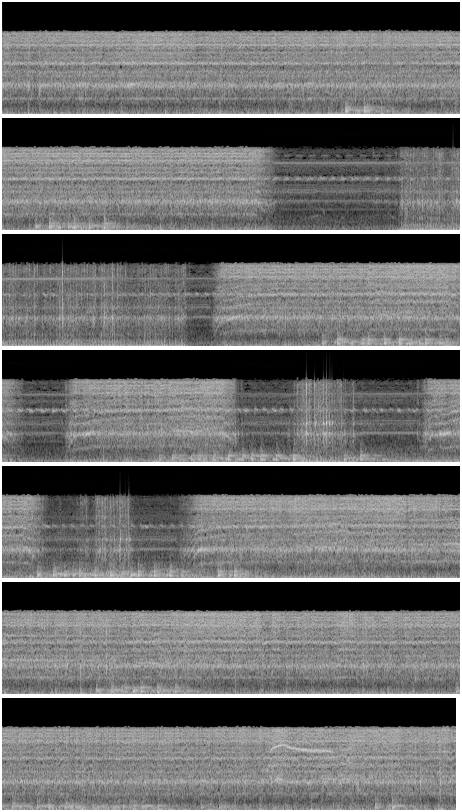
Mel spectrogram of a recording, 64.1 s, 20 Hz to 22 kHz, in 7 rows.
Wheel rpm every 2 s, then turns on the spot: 150, 150, 150, 160, 150, 160, 140, 20, 20, 30, 30, 120, 160, 100, 100, 140, 20, 30, 70, 20, 130, 160, 160, 160, 160, 160, 160, 160, 160, 160, 160, 160.
16-22 32-34 36-38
